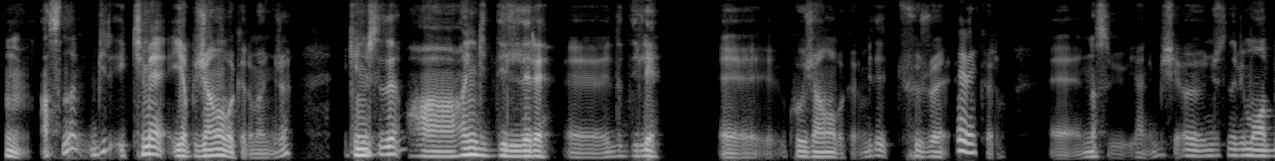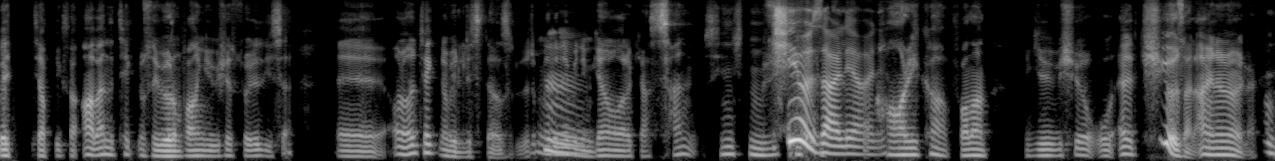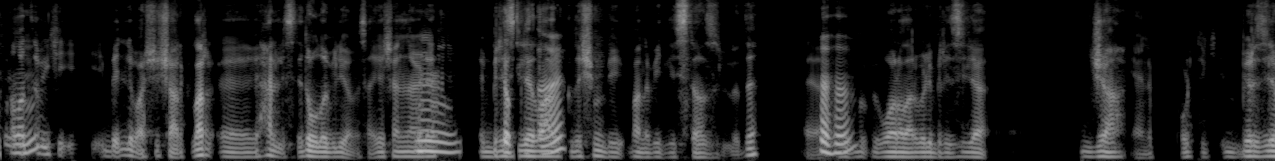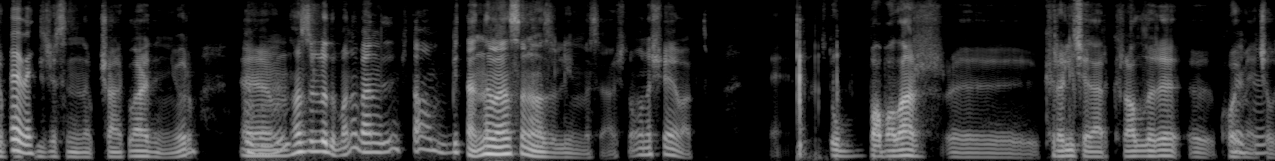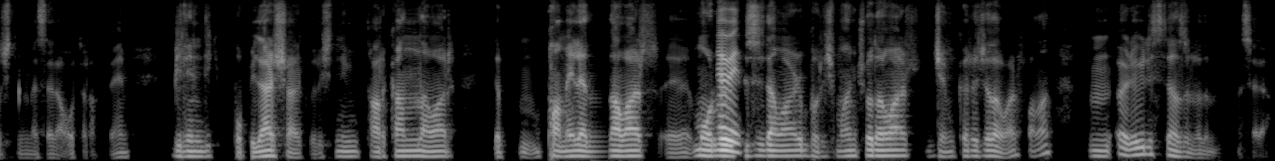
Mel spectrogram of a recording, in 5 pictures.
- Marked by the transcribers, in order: other background noise; unintelligible speech; tapping
- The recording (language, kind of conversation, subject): Turkish, podcast, Birine müzik tanıtmak için çalma listesini nasıl hazırlarsın?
